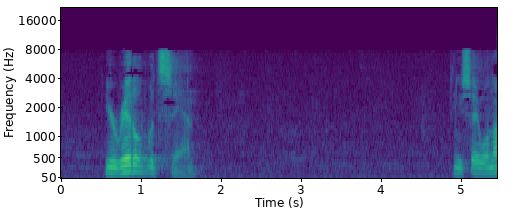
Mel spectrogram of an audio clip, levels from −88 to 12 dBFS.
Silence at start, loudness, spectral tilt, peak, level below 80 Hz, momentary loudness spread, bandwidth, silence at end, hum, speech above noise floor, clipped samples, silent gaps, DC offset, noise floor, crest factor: 0.55 s; -25 LUFS; -3.5 dB/octave; -6 dBFS; -70 dBFS; 19 LU; 8 kHz; 0 s; none; 38 dB; under 0.1%; none; under 0.1%; -63 dBFS; 24 dB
